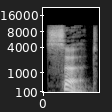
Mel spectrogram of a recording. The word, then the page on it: cert: anglais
